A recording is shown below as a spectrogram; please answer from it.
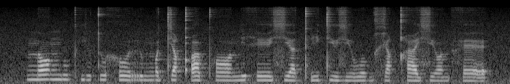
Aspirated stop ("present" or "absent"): present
